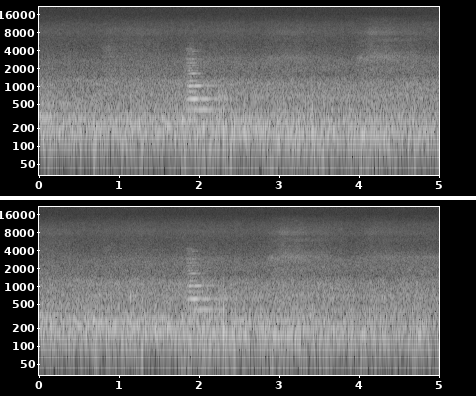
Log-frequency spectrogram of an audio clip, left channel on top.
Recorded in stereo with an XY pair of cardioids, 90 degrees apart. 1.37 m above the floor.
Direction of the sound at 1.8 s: 25° left.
